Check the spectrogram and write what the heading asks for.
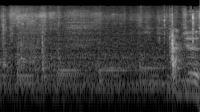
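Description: Soft background music with steady held tones, under light rustling and small knocks as a fabric strap is handled against a plastic mini-tripod and a foam hiking-pole grip. A word of speech begins near the end.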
